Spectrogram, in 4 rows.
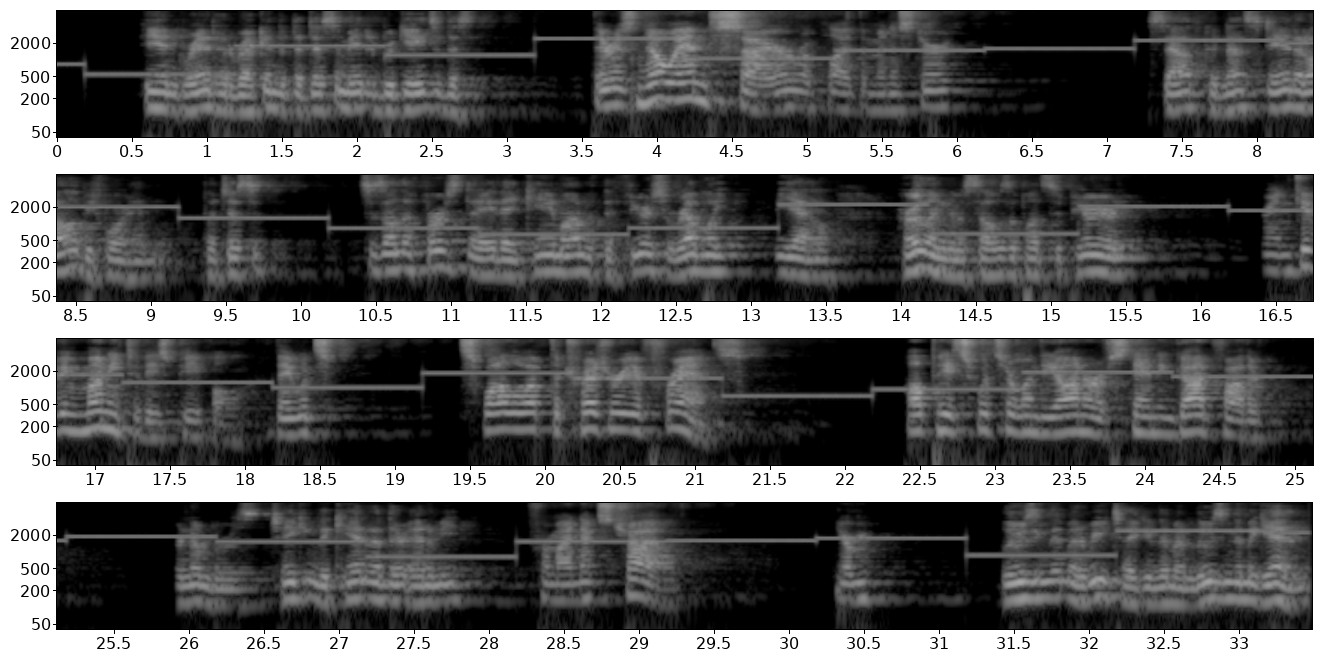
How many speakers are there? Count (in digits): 2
